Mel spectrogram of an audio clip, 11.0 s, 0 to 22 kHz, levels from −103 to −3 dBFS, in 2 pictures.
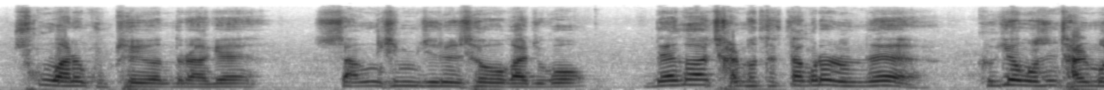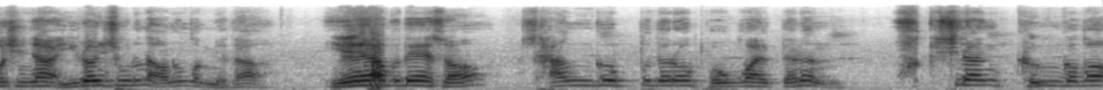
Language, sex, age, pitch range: Korean, male, 40-59, 155-205 Hz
